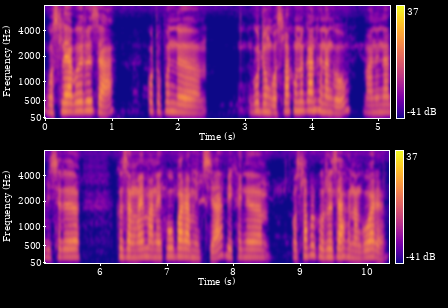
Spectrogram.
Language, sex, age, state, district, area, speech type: Bodo, female, 30-45, Assam, Baksa, rural, spontaneous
